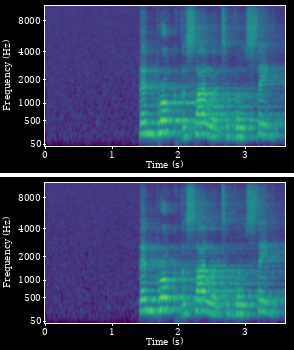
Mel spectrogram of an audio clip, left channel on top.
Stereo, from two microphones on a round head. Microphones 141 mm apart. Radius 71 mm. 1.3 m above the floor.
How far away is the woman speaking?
About 0.6 m.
